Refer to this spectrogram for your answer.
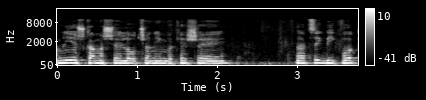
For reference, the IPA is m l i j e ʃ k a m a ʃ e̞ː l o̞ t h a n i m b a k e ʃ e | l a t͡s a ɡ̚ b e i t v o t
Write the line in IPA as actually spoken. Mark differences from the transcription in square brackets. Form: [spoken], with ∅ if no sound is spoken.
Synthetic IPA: m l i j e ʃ k a m a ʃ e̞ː l o̞ t [ʃ] a n i m [v] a k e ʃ e | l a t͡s [i] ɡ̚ b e i [k] v o t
